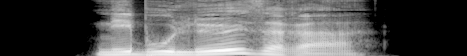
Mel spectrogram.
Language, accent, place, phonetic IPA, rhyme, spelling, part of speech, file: German, Germany, Berlin, [nebuˈløːzəʁɐ], -øːzəʁɐ, nebulöserer, adjective, De-nebulöserer.ogg
- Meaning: inflection of nebulös: 1. strong/mixed nominative masculine singular comparative degree 2. strong genitive/dative feminine singular comparative degree 3. strong genitive plural comparative degree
